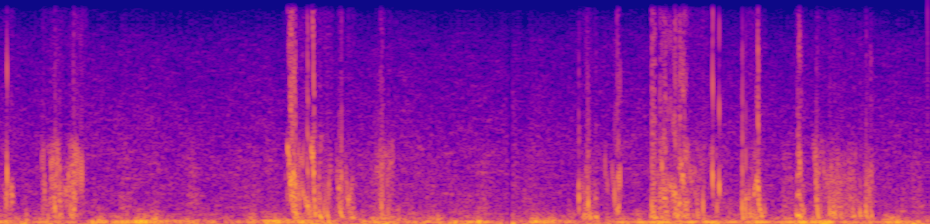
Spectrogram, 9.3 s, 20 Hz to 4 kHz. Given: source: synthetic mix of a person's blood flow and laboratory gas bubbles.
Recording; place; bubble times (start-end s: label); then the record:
Doppler ultrasound of blood flow; subclavian vein
0.00-0.19 s: bubbles
0.43-0.90 s: bubbles
2.87-3.61 s: bubbles
3.77-3.98 s: bubbles
5.79-6.03 s: bubbles
6.06-6.25 s: bubbles
6.54-7.27 s: bubbles
7.42-7.71 s: bubbles
7.97-8.10 s: bubbles
8.14-8.79 s: bubbles
From the record:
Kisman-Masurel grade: 233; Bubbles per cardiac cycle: several, 3 to 8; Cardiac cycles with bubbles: 50 to 99%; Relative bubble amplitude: loud (0.450 to 0.775); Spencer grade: 3 (all of the cardiac periods contain showers or single bubble signals, but not dominating or overriding the cardiac motion signals); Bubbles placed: anywhere in the cardiac cycle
